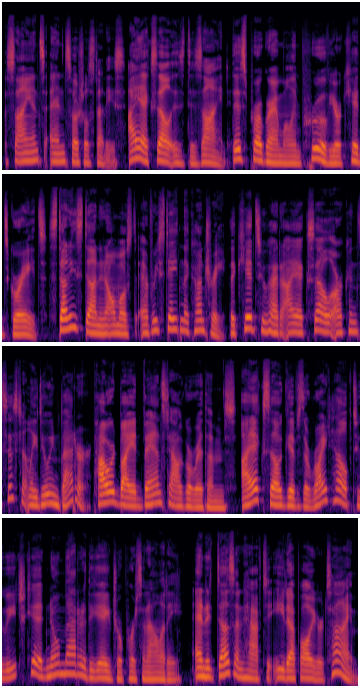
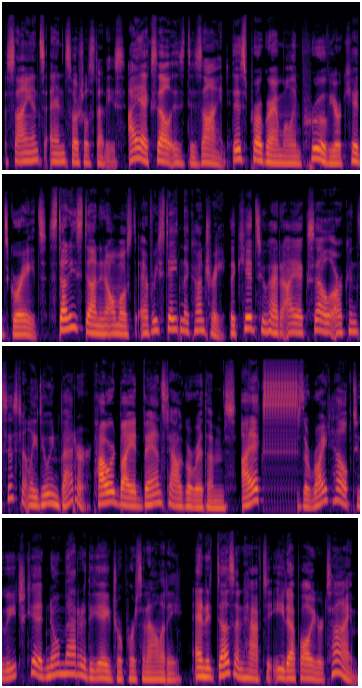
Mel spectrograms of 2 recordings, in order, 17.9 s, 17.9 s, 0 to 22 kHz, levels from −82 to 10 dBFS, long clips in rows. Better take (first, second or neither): first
